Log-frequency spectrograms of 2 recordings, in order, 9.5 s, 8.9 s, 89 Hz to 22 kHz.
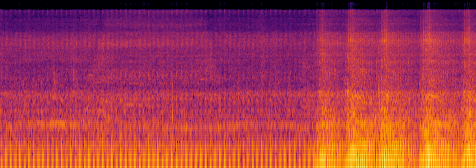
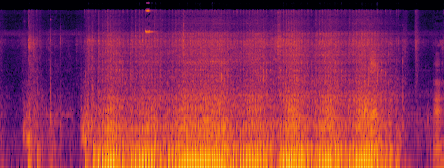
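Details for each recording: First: Yamaha Lagenda 115 FI motorcycle engine, cold, idles with a steady, even putter then a few clean throttle blips after adjustments for a hard-starting, stalling, no-idle problem. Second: Yamaha Lagenda 115 FI motorcycle hard to start and won't hold idle: engine catches and runs in uneven surges, then dies; dirty throttle body suspected, fuel pump pressure checked next.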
